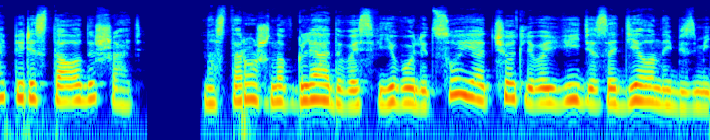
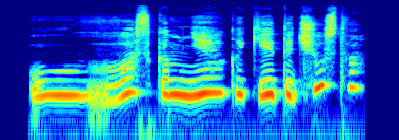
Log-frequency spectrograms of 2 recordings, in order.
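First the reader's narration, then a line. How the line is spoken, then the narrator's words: Trembling voice. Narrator (Russian): спросила дрогнувшим голосом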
